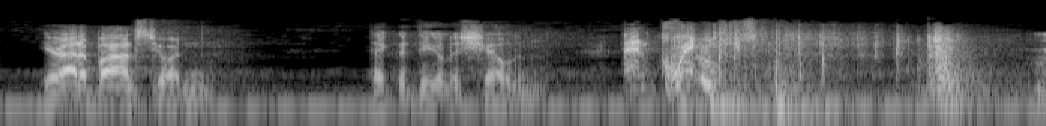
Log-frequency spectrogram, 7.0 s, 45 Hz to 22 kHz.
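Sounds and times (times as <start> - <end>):
speech: 0.3 - 1.5, 2.4 - 5.6
car door slam: 4.7 - 6.6.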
